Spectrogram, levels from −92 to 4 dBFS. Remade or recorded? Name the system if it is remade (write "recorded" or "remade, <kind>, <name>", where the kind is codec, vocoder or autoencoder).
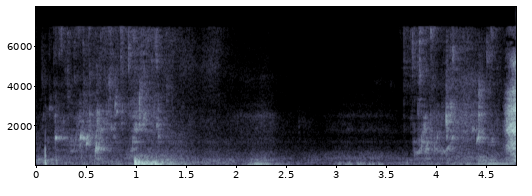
recorded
